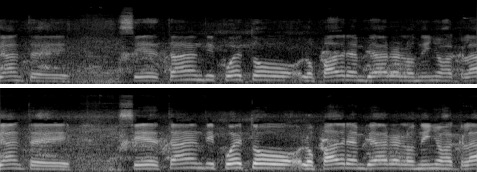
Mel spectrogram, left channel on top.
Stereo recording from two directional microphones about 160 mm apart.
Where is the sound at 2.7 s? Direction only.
20° right (ahead or behind).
